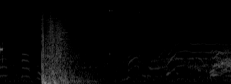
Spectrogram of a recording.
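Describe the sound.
Gunfire in a police video game: a sudden loud burst of shots rings out early, then fades into a lower, noisy tail with fainter sounds.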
